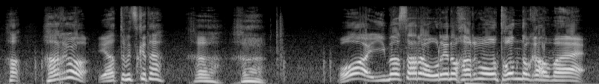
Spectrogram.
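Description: A man's voice: high voice, very animated, moderate pace, a little hiss or hum, voice pushed up. A man voicing a hot-blooded young male comedian, raising his voice and imitating Kansai dialect. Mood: excited.

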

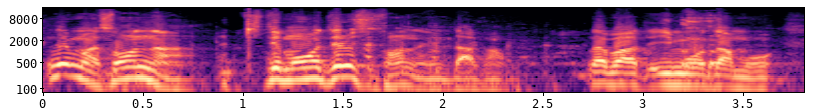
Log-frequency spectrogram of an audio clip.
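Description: A middle-aged man with a Kansai accent telling a comic story, acting out lines and dropping to hushed tones. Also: mid-range voice, racing, a crowd in the background. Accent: Kansai Japanese. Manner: animated, acts out quoted lines, drops to hushed tones. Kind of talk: comic storytelling on a TV panel show. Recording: studio audience laughter.

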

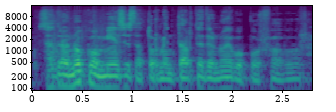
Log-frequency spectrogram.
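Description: An actor playing a gentle, concerned man. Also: sits low, moderate pace, slight background noise, close to an everyday voice. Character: concerned man comforting a colleague.

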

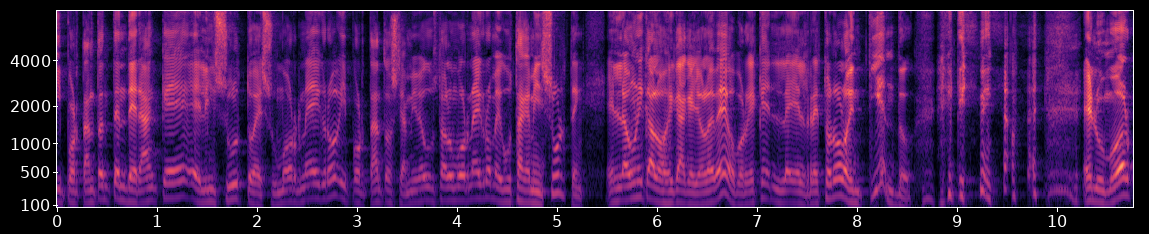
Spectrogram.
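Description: A man's voice: mid-range voice, fairly bright tone. A young man with a Spanish accent from Spain, chatting bluntly and with exasperation while reacting live to a comedy show. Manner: blunt, exasperated rambling with restarts. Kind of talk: casual live-stream commentary.

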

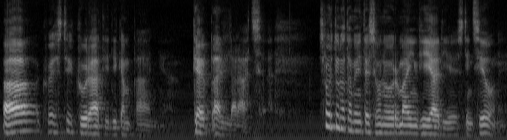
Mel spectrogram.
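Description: An actor dubbing a fussy, genteel bishop into Italian, speaking in a slow and unctuous way. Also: male voice, medium pitch, very animated, fairly bright tone. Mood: reassuring. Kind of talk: Italian film dub.

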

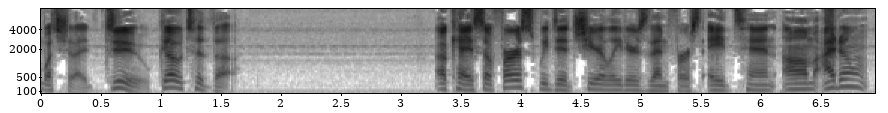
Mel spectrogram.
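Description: Chatty, animated man playing a game. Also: a little high, no echo. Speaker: let's play host. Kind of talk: casual game commentary.

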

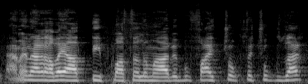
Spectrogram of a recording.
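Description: Excitable, fast-talking man commenting on gameplay. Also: sits high. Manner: excitable, taunting opponents, talking to viewers. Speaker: gaming YouTuber. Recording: game gunfire loud behind voice.

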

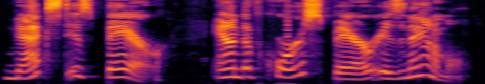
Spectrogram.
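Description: A woman hosting a video, reading through a list of names and their meanings in a slow, measured way. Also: high voice, animated, fairly bright tone. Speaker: video host.

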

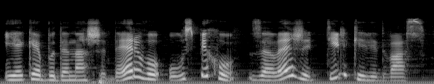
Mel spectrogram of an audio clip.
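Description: Lively teacher woman with faint music behind. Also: medium pitch, moderate pace. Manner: lively, clear classroom delivery, stretching out words to spell them. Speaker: primary school teacher. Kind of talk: video lesson for children.

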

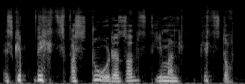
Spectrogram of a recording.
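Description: A trapped man in a horror audiobook cries out in panic, his voice pushed up high and strained, as a male reader puts him on. He pleads in a desperate, half-whispered way. The reading is dry and close. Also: a little fast, gravelly, a little mellow, breathy edge, dry recording. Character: terrified trapped man calling up from below.

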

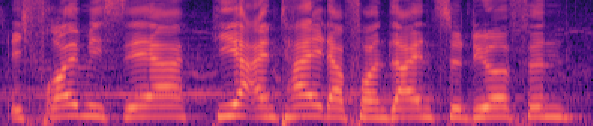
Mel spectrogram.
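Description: A man's voice: extremely high pitch, flat delivery, slow pace, a bit bright, a little hiss or hum. A man from Berlin chatting hesitantly between songs at a live outdoor concert, with frequent filler sounds. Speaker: singer-songwriter performing live. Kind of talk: stage patter between songs. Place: outdoor stage under a bridge at a street festival. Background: accordion music.

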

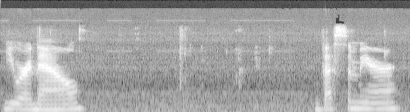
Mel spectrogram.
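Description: A female gaming streamer draws out her words in a medium-pitched voice that barely moves in pitch. She rambles casually through let's-play commentary with self-mocking asides, over game music and slight background noise.

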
